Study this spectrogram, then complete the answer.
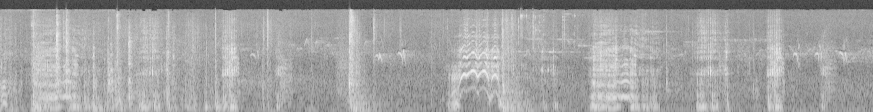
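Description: Horses in a stable neigh and whinny in several loud, close bursts, with snorts and shuffling in between; no speech.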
